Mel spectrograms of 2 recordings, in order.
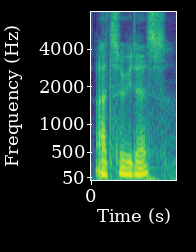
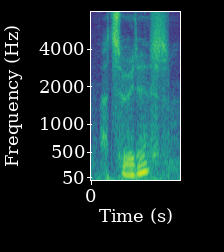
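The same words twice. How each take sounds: First: Said in the usual way. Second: Atsui desu softer with desu rising; teacher showing a Japanese question by tune only. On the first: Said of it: "Little difference". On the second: Shown as a demonstration. Softer, desu rising, a question. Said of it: "kind of go up a bit".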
